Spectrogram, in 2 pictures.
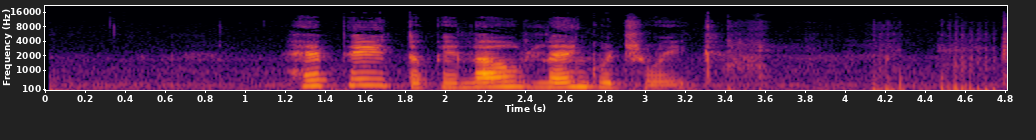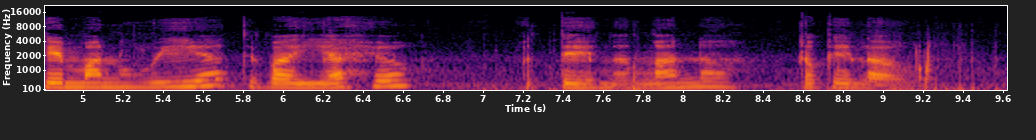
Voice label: Happy Tokelau Language Week; 2022 Pacific Language Weeks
